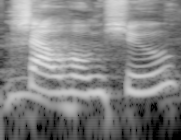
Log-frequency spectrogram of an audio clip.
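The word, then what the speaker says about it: 小红书: was that we are um not creating a Shia hong shu account a what red not what did no what did you just call it xia hong shu is that how you say it in in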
